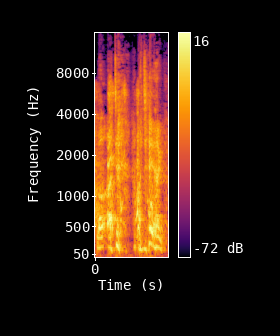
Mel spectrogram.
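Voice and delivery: laughing through the words; chuckling, high and loud; real laughter breaking into the start of a warning. Real, not acted. Laughing warning about kids.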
